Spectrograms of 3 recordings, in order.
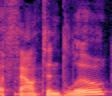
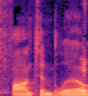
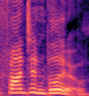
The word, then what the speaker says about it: Fontainebleau: by calling it the fountain blue no did they just not know how to pronounce it because then somebody else comes on and says fontainebleau it's the fontainebleau it's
